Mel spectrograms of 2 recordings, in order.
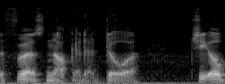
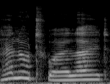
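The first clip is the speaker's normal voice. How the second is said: soft-toned, very high pitch. Fluttershy greets twilight at the door, speaking in a soft voice. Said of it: "Fluttershy said in a soft voice".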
